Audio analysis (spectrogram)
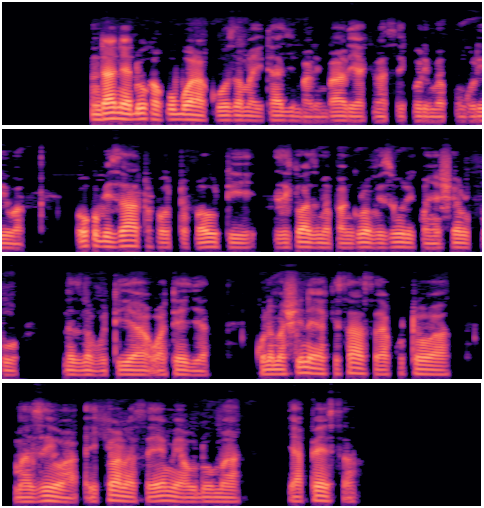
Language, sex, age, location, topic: Swahili, male, 18-24, Dar es Salaam, finance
